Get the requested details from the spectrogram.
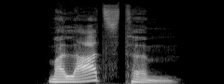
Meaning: strong dative masculine/neuter singular superlative degree of malad
- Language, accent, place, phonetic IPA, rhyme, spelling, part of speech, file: German, Germany, Berlin, [maˈlaːt͡stəm], -aːt͡stəm, maladstem, adjective, De-maladstem.ogg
